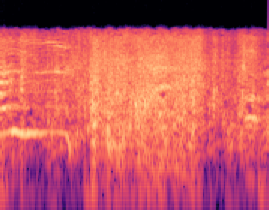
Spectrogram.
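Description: A big log crashes and splashes down into a river as a radio drama sound effect: a loud, close burst of sloshing, splattering water lasting a couple of seconds.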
